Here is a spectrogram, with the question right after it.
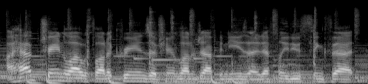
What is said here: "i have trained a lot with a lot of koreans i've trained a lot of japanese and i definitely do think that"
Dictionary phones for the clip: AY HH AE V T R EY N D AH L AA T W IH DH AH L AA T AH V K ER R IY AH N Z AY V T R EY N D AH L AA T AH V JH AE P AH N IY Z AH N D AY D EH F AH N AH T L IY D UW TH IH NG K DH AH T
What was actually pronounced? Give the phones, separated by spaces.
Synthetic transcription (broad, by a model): AY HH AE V T R EY N D AH L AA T W IH DH AH L AA T AH V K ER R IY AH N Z AY V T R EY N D AH L AA T AH V JH AE P AH N IY Z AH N AY D EH F AH N AH T L IY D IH TH IH NG K DH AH T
